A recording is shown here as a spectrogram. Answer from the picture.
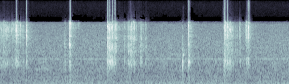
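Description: Go stones clacking against one another in a wooden bowl as a hand picks through them: a run of sharp, irregular clicks, about nine over a few seconds.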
